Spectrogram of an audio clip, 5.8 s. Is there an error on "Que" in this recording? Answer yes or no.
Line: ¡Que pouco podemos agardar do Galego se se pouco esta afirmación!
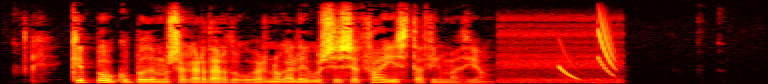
no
